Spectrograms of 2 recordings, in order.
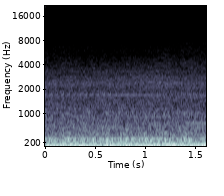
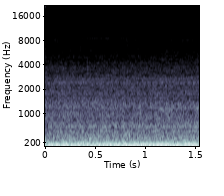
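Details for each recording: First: GAZel van driving after unloading about 800 kg: deep, steady low drumming under the running rumble with nothing sharp on top; driver suspects a failed wheel hub bearing, unconfirmed. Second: Gazelle van just driven out of the service shop after complaints of knocks, crunching and untightened nuts: smooth, even low rumble while driving with no knocking, grinding or wheel hum; everything seems fine now.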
